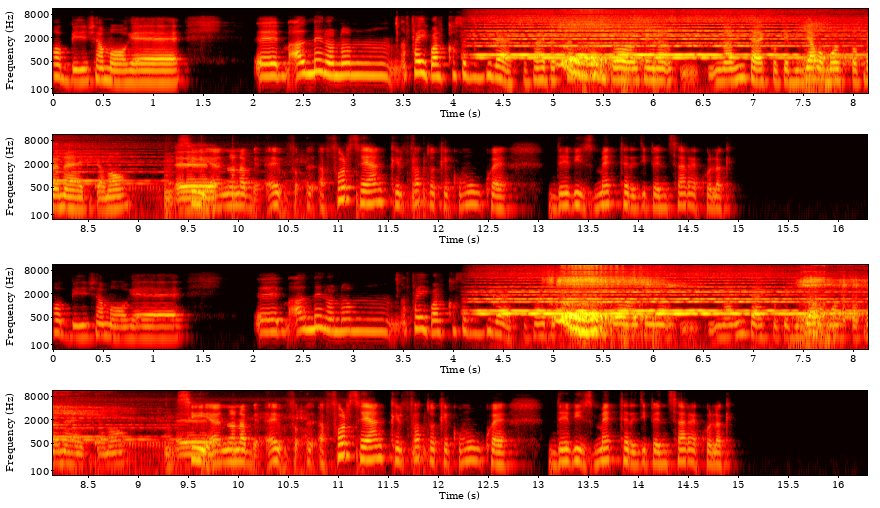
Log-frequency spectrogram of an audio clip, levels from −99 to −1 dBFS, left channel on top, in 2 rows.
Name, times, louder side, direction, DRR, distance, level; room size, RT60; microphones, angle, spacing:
voice 1, 0.0-1.6 2.0-8.9 9.4-9.8, left 6 dB, 60° left, 0.4 m, -37 dB
sound 1, 4.1-9.4, equal, 40° left, 0.7 m, -31 dB
sound 2, 4.9-6.3 7.4-8.6 8.9-9.0 10.6-10.7, right 8 dB, 80° right, 0.4 m, -30 dB
sound 3, 5.3-5.4 5.7-6.1 7.0-7.1 7.5-7.9 9.2-10.0 10.5-10.6 11.2-12.2, left 1 dB, 90° left, 1.1 m, -49 dB
voice 2, 9.4-14.9, right 3 dB, 15° right, 0.3 m, -40 dB
4.0 x 3.6 x 3.5 m
head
